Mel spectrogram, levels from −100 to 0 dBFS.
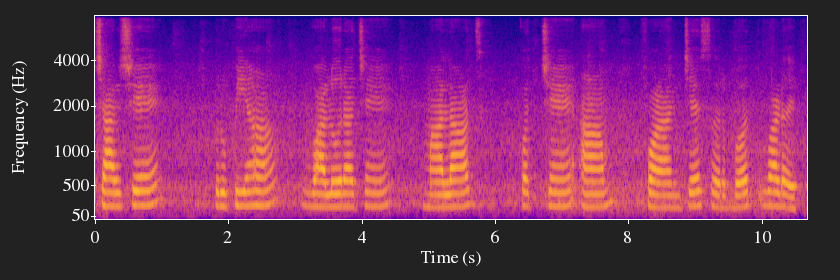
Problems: constant background noise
